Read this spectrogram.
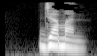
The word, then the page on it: jaman: Indonesian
